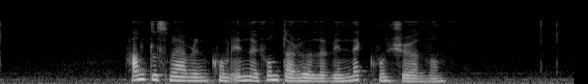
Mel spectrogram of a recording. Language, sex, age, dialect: Faroese, female, 36-60, Suðurstreymoy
